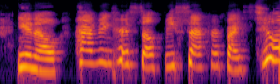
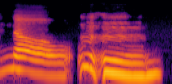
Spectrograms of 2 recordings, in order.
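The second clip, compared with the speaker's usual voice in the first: normal talking voice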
